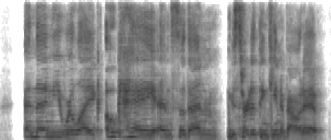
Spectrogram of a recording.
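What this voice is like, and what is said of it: Usual voice. Nothing is said of it.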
